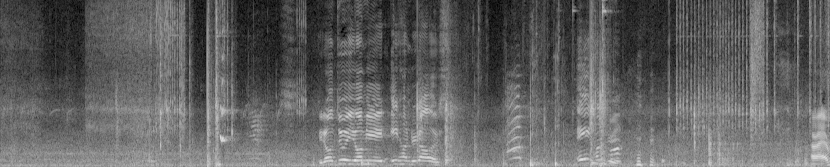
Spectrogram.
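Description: Bike tyres roll over concrete outdoors.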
